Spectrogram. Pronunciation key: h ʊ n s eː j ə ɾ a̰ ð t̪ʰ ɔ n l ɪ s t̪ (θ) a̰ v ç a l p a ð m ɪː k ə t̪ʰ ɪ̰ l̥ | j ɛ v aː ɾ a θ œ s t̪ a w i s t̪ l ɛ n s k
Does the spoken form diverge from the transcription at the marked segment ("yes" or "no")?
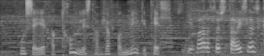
yes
